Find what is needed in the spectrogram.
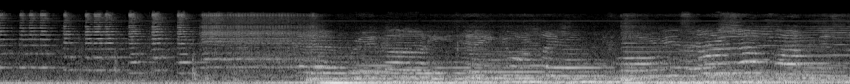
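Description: A group of children singing a musical number with instrumental accompaniment. The accompaniment grows louder with a strong bass about three seconds in.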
